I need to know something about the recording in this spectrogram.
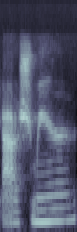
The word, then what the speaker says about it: Ashmere: and often and often i just say my name's like cashmere without the k because it i feel like it's it's spelled out that you could say ashmir i don't know how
